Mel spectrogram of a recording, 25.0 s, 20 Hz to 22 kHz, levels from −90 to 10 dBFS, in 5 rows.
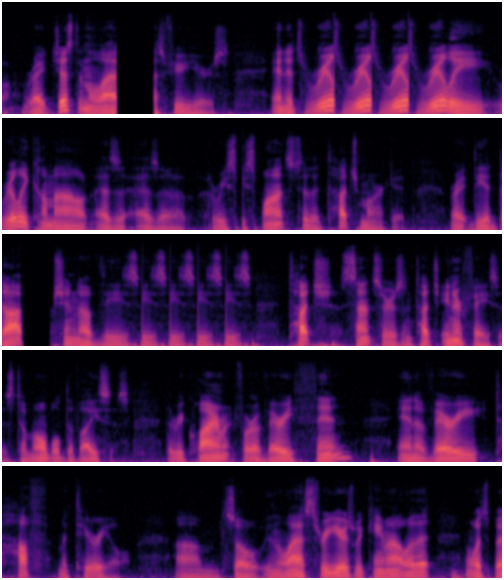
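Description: The audio cuts out abruptly twice, from 1.14 to 1.53 s (380 ms) and from 10.21 to 10.49 s (about 280 ms), then resumes. These are playback stalls: silence in mid-flow, likely because the player's buffer ran dry or its thread was blocked until it caught up. It also stutters three times with repeated frames, where a compressed block is decoded again. From 3.32 to 4.44 s, a 371.5 ms block plays three extra times, which fits a run of four frames and adds 1.11 s. At 7.41 to 7.60 s, a 185.8 ms block plays once more. From 11.40 to 12.52 s, a 278.6 ms block repeats four extra times, adding another 1.11 s.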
